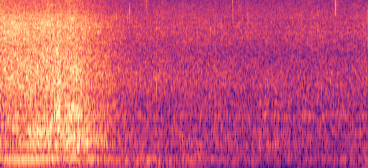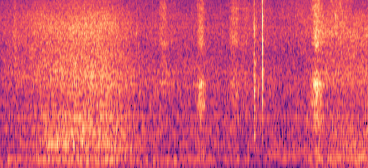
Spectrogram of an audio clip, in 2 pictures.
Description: A truck is revving its engine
